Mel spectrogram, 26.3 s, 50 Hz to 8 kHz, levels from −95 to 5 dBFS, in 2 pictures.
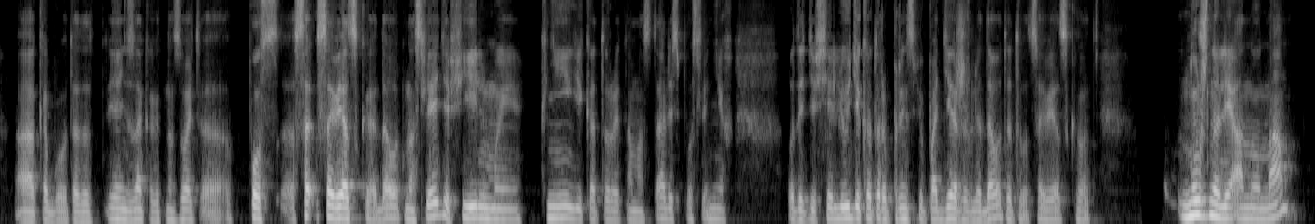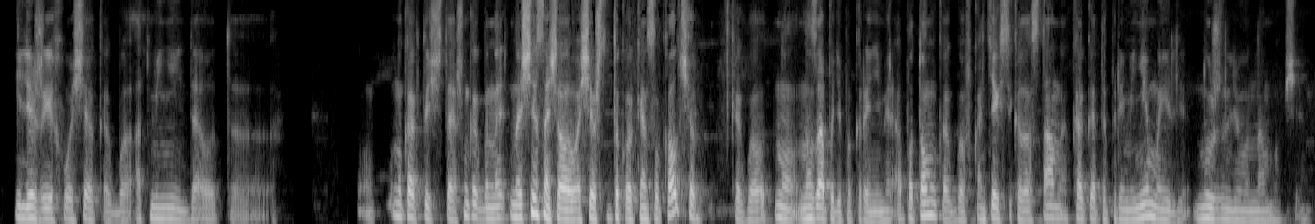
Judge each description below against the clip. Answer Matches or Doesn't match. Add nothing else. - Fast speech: Matches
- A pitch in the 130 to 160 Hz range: Matches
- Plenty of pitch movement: Doesn't match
